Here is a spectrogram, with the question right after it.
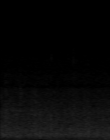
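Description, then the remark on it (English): Steady rain falls in a dense, even hiss that stays constant throughout, with a low continuous hum beneath it and no voices; rain sounds with ambient music, a soundscape for sleep. “You are listening to rain sounds and ambient music, Soundscape for sleep.”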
